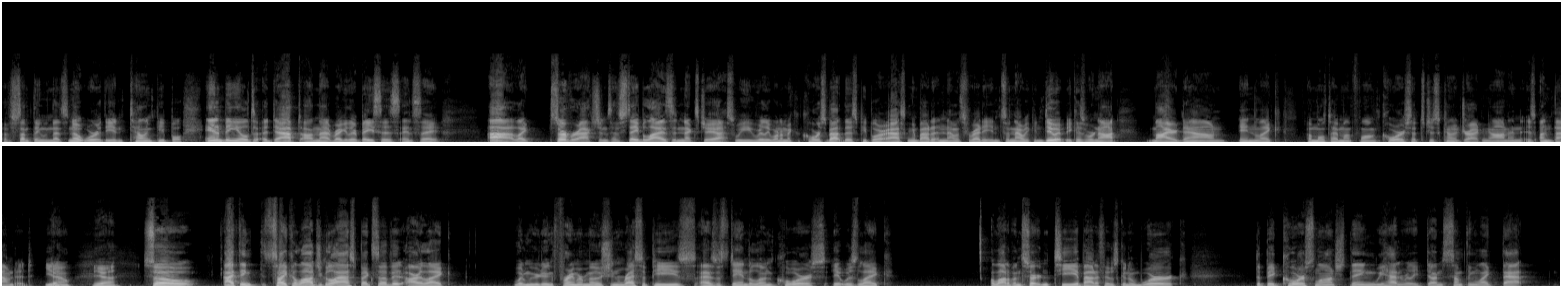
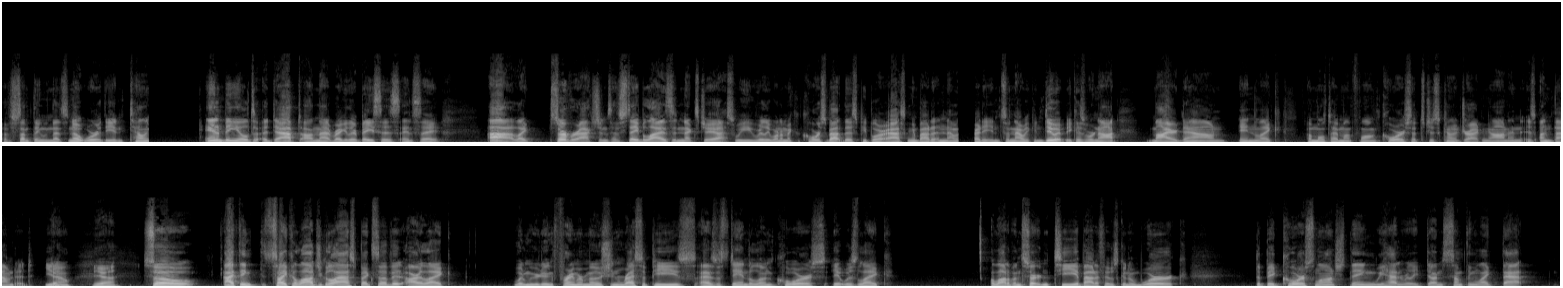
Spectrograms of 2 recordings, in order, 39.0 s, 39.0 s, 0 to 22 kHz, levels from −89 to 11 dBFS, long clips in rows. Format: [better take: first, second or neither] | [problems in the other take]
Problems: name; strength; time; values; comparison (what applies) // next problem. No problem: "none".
first | audio cutting out; at 2 s for 0.5 s and at 12 s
